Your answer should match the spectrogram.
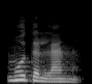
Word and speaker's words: Mudland: Él es compositor, profesor de guitarra y además es la mitad de Mutterland, lo pronuncio bien. Sí, correcto.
